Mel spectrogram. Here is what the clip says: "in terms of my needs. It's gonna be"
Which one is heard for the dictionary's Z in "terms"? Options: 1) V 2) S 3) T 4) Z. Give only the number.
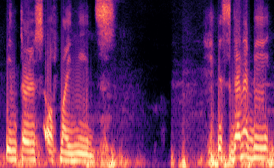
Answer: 2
